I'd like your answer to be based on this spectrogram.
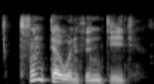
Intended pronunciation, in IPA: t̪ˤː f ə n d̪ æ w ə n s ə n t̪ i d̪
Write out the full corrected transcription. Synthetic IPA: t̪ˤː f ə n t̪ æ w ə n θ ə n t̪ i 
